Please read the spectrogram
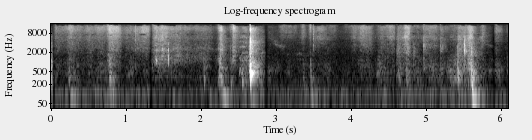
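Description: Faint rustling and a few soft knocks of clothing and handling, the loudest about two and a half seconds in and again near the end.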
